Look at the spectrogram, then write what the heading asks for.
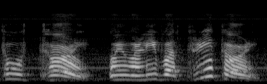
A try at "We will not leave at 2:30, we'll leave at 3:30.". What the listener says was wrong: Okay, the emphasis here is not the word 30, but the word 2 or 3. So for the first one, I would say, we will not leave at 2:30, we'll leave at 3:30. So again, we will not leave at 2:30, we'll leave at 3:30.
